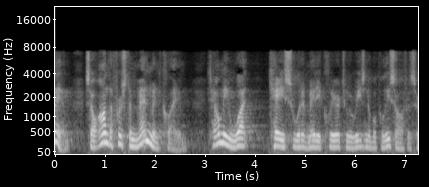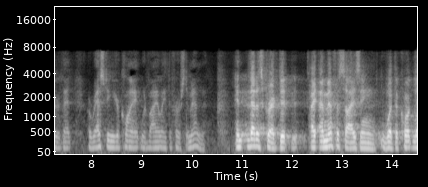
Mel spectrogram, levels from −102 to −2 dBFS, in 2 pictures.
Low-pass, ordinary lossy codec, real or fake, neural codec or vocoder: 7.2 kHz; AAC, 32 kbps; fake; codec, 16 kHz in and 24 kHz out, 1 kbps, XY-Tokenizer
